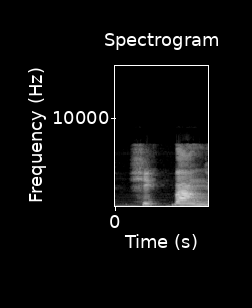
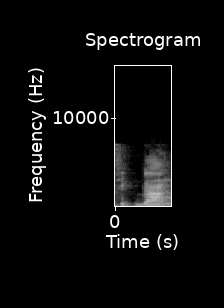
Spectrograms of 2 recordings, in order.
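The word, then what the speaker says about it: 식당: Di sini ada kalimatnya adalah siktang ya, bukan sikdang, tapi kita membacanya adalah siktang.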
